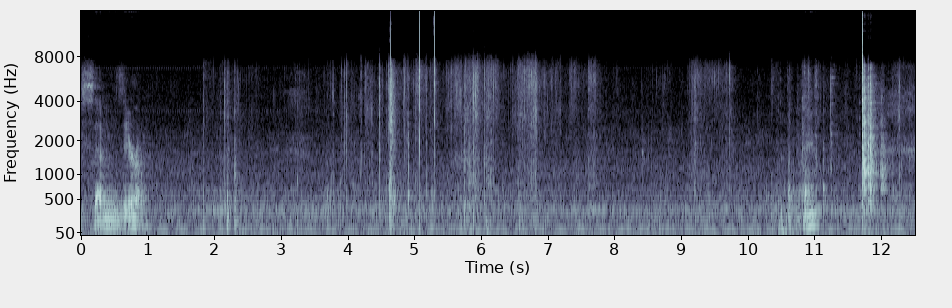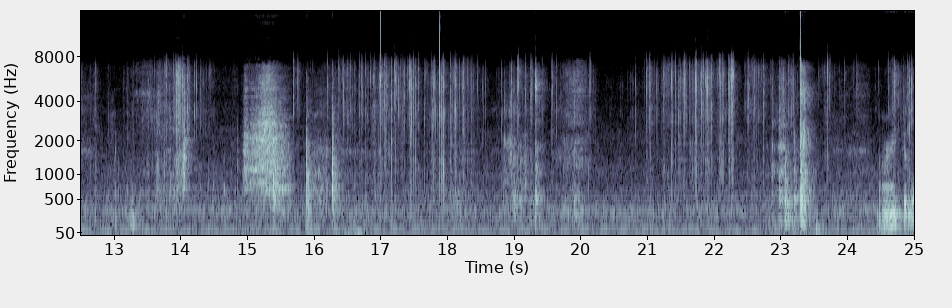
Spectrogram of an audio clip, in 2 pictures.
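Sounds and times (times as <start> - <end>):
plastic wrapping crinkling and tearing: 3.6 - 8.0, 8.6 - 9.8, 13.4 - 14.6, 15.6 - 25.0.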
